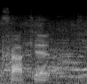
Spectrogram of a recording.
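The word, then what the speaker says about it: kroket: Croquette is pronounced croquette with E as in Beck.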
